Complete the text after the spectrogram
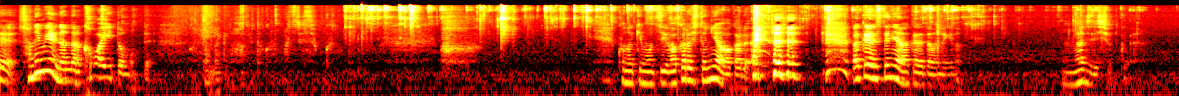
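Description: A young woman speaks casually, close to a phone's microphone.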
